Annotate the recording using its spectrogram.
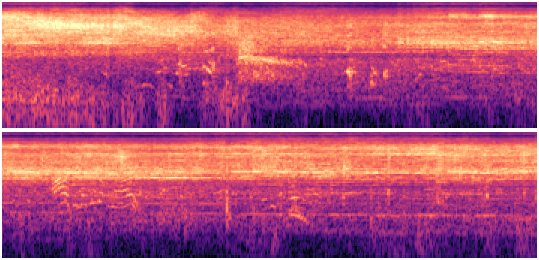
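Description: Angle grinder running steadily: a high, hissing whine that holds one pitch.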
